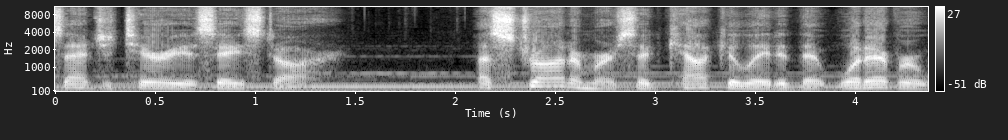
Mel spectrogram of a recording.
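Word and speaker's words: Sagittarius A*: of radio noise called Sagittarius A, pronounced Sagittarius A star.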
